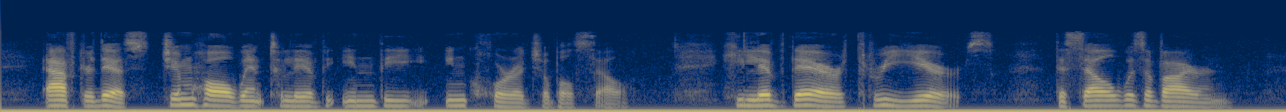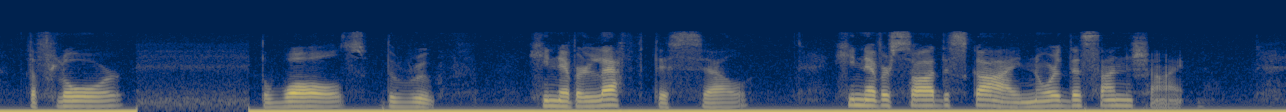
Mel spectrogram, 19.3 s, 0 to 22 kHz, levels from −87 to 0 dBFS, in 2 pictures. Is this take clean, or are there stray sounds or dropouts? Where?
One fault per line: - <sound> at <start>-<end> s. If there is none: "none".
none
